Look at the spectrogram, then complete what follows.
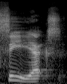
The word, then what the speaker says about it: CeX: So I looked CEX, or I think it's pronounced sex, actually, if you're European and you're a stickler. But it's CEX in the UK, isn't it?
